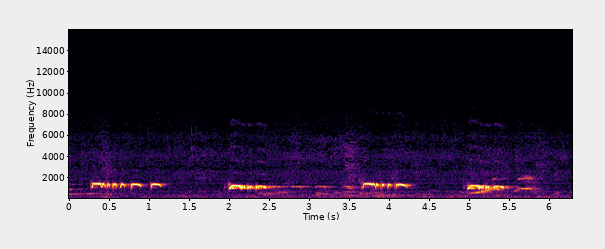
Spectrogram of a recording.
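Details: Local zebra dove in steady, loud song, a lure bird with a long, big voice: four stuttering cooing phrases, each a run of clipped notes ending in a drawn-out coo, repeated every one to two seconds.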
